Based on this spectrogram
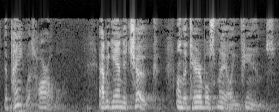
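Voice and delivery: ordinary delivery, nothing marked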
